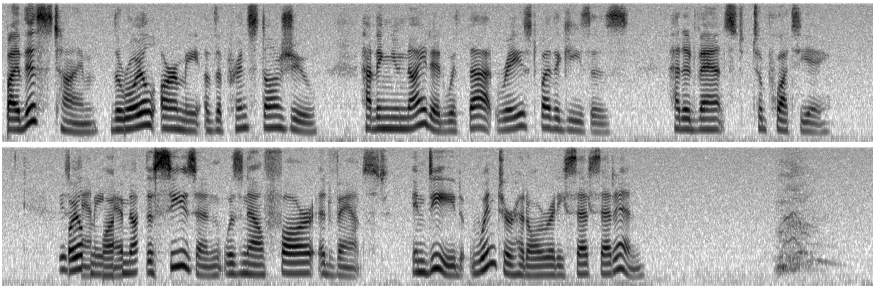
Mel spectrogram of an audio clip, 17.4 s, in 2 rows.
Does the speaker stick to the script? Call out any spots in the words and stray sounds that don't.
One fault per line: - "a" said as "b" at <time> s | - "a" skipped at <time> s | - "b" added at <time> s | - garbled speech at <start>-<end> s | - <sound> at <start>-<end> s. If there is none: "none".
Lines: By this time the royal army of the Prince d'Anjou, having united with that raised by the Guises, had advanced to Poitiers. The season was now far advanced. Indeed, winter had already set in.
- garbled speech at 9.3-10.1 s
- "set" added at 14.6 s
- breath at 16.3-17.2 s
